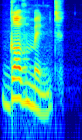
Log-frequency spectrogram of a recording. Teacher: R and N are silent and it is pronounced as government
